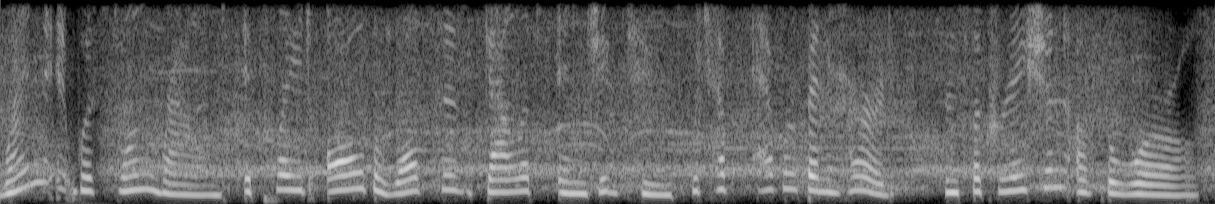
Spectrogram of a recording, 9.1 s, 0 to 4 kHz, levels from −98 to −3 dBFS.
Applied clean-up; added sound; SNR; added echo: none; Crowd; 10 dB; none.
